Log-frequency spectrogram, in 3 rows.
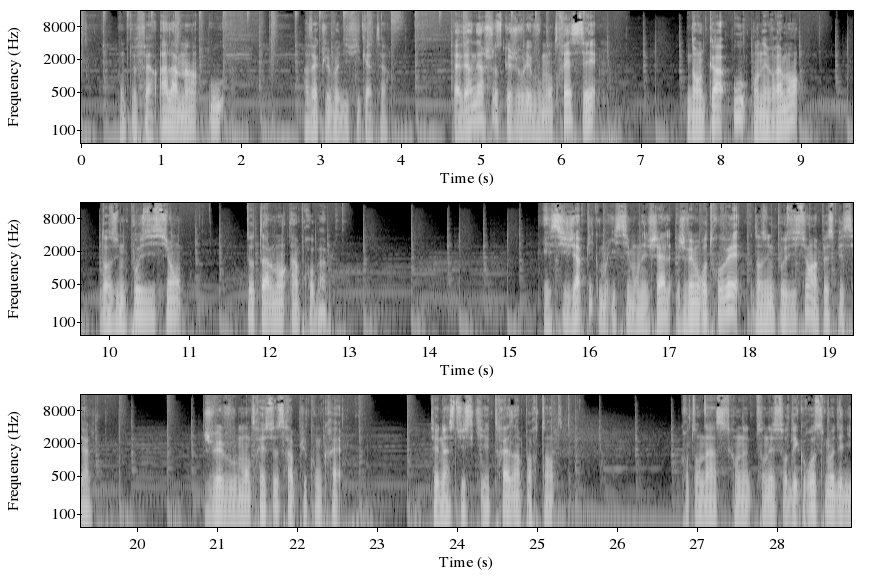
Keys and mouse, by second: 0.7 Tab, 1.1 Tab, 1.9 click, 2.4 click, 2.7 g, 3.9 alt+click, 4.3 g, 4.4 Tab, 5.9 right click, 6.8 middle drag, 7.3 shift+d, 8.1 shift+middle drag, 8.8 middle click, 9.1 r, 10.6 middle drag, 11.1 r, 11.8 middle drag, 12.1 r, 13.1 middle drag, 13.5 r, 14.7 shift+middle click, 14.9 middle drag, 15.3 ctrl+a, 18.5 g, 19.3 shift+middle click, 19.6 middle click, 20.5 g, 21.3 right click, 22.0 h, 22.2 right click, 22.5 h, 23.0 right click, 23.0 click, 24.1 g, 25.5 shift+middle click, 26.1 click, 26.4 Tab, 27.6 alt+click, 28.6 Delete.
